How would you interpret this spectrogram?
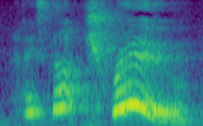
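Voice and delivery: high, loud, slow indignant protest; high, loud, deliberate outrage; angry insistence. A narrator's reading. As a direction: insist angrily, banging the table. Lloyd banging the table.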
